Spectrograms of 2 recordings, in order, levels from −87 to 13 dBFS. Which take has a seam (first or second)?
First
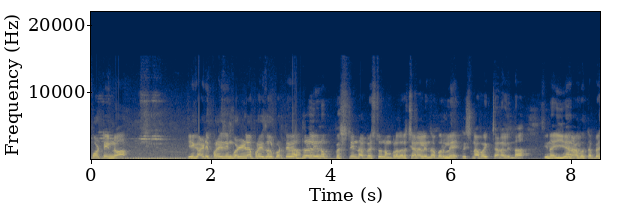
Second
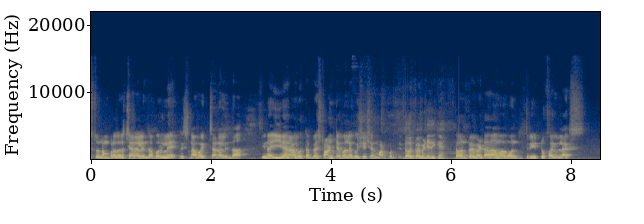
first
